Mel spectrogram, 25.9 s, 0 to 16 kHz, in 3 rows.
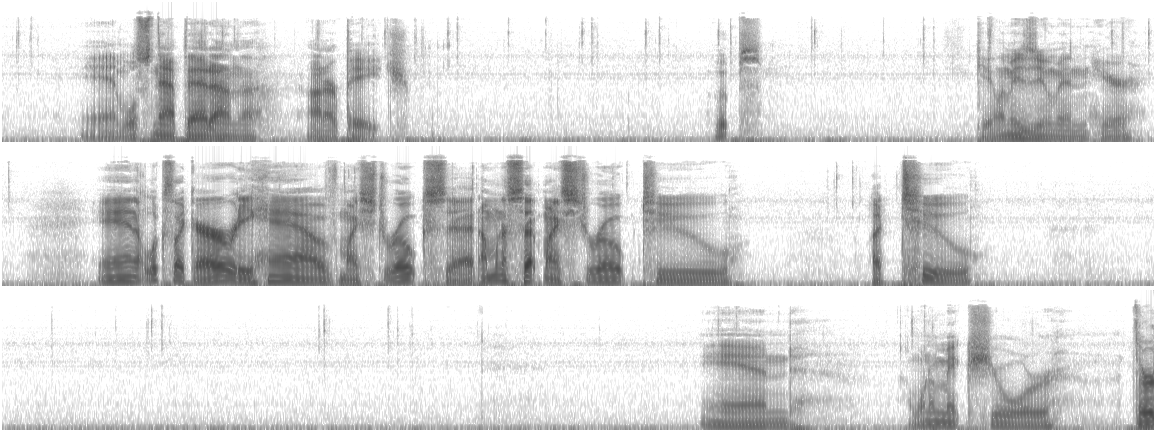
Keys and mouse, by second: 0.0 click, 1.0 click, 1.5 click, 2.4 click, 2.7 click, 3.1 click, 3.6 click, 3.8 click, 4.6 click, 5.3 click, 5.9 click, 8.2 click, 8.5 click, 11.0 click, 13.1 click, 14.8 click, 18.2 click, 19.6 click, 22.6 click, 24.0 click.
